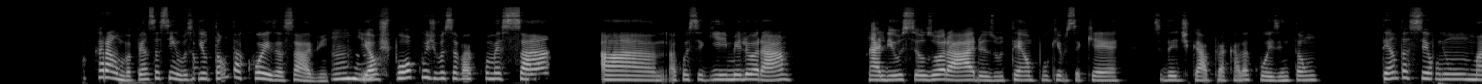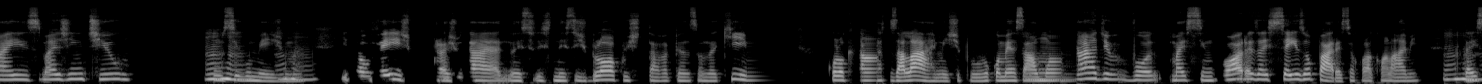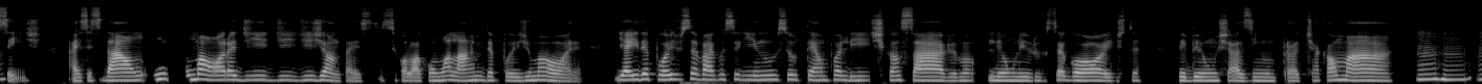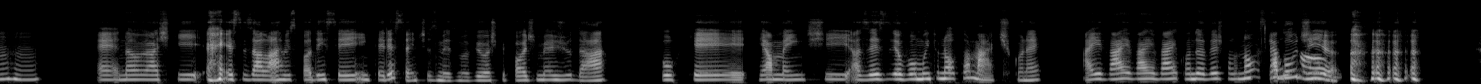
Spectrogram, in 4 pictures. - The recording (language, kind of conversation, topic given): Portuguese, advice, Como posso organizar melhor meu tempo e minhas prioridades diárias?
- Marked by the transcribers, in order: tapping; distorted speech; unintelligible speech; laughing while speaking: "esses"; laugh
